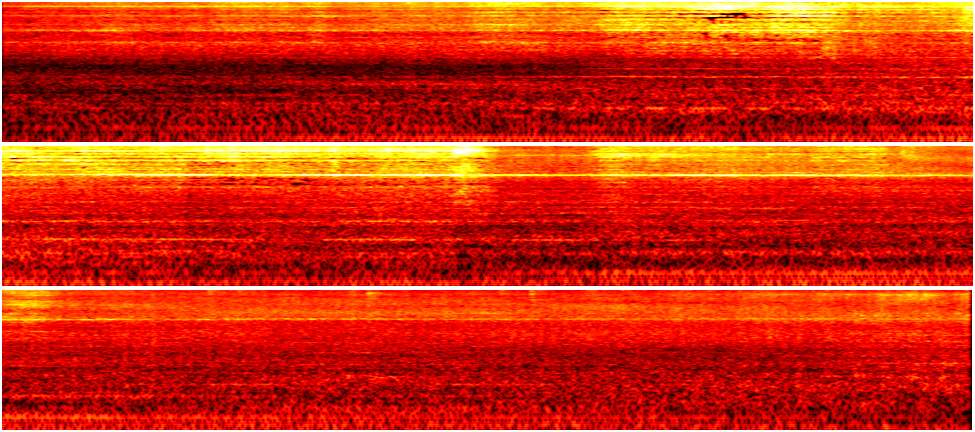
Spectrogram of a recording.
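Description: Norfolk Southern freight train passing on a bridge, led by two diesel locomotives: their low engine rumble builds through the first ten seconds as they cross. A thin, steady high wheel squeal runs through the middle stretch, and the freight cars keep rolling behind.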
